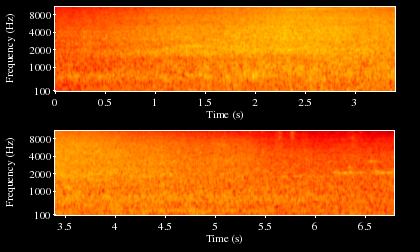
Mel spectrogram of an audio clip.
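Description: A van passing on a cobblestone street: the tyre and road noise swells to a peak and then fades. A low steady hum continues underneath in the second half.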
